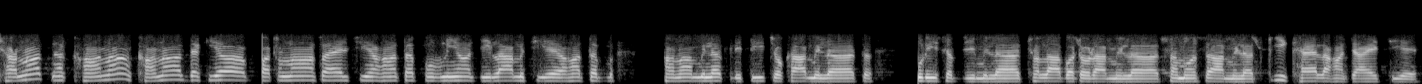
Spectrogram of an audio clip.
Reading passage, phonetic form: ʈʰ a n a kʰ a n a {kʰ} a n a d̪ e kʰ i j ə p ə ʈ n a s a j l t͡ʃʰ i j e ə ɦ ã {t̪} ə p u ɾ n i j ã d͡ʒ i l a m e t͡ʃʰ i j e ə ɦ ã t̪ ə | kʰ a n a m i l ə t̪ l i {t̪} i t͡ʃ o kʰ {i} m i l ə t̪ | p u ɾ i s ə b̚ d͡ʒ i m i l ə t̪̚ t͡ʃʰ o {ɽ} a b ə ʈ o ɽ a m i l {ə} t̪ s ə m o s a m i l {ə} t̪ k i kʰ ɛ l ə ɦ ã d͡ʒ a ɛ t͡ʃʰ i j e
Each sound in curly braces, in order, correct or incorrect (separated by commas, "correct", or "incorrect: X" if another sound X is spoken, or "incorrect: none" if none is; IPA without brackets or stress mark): correct, correct, correct, incorrect: a, incorrect: l, correct, correct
